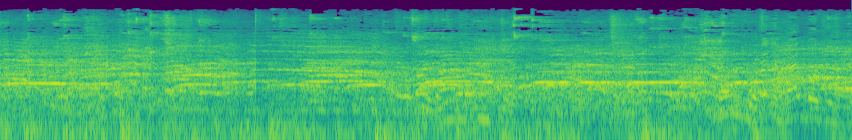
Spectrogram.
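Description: Basketball game sounds in a gymnasium: a ball bouncing on the hardwood court under the steady chatter and calls of a crowd of spectators.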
